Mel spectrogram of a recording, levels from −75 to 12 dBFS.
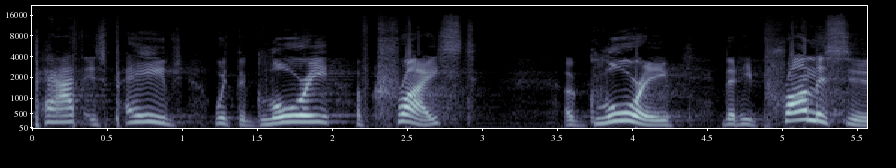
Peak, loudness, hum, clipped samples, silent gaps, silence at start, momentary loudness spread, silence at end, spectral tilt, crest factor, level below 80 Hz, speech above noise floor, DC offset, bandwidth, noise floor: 0 dBFS; -17 LUFS; none; under 0.1%; none; 0 s; 17 LU; 0 s; -5.5 dB/octave; 16 dB; -62 dBFS; 39 dB; under 0.1%; 15.5 kHz; -56 dBFS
